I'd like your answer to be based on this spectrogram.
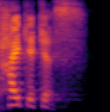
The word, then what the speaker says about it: Tychicus: And so, like Tychicus is how it's pronounced. I've said Tychicus and Tychicus both.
